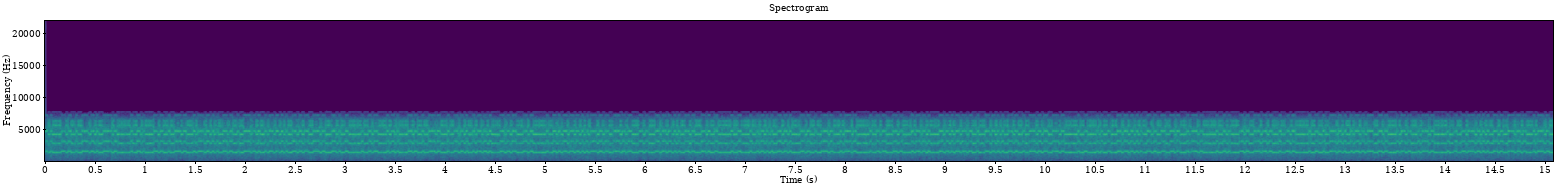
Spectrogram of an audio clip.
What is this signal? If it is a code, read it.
Two-tone teleprinter signal, about 170 Hz shift.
